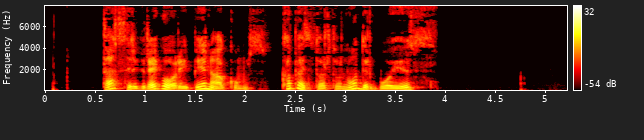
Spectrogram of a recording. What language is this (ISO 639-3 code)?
lav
